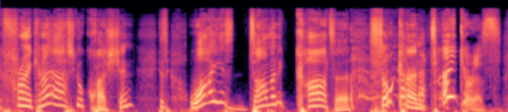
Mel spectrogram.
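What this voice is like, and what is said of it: Put-on English British accent. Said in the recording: “He had had that English British accent”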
